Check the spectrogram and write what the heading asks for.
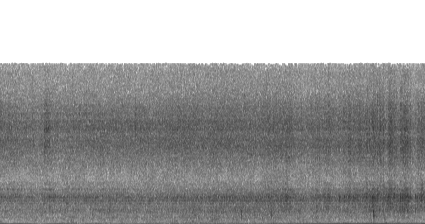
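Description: Land Rover Freelander driving out of a shallow ford toward the camera: a steady low engine rumble with some water noise that grows gradually louder as it approaches, heard from inside another car.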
